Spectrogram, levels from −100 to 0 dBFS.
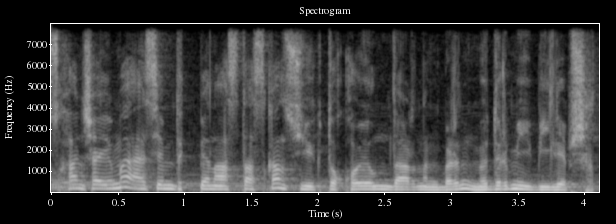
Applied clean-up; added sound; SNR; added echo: none; none; none; none.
